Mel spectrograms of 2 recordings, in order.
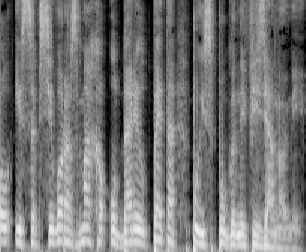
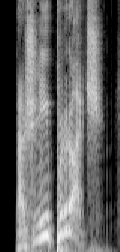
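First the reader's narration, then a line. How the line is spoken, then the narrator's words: Growl. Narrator (Russian): прорычал Мэй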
